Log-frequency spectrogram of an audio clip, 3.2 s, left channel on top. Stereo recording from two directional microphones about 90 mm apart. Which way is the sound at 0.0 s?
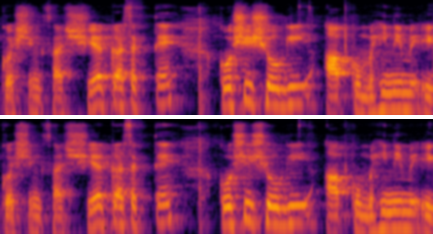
25° right (ahead or behind).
